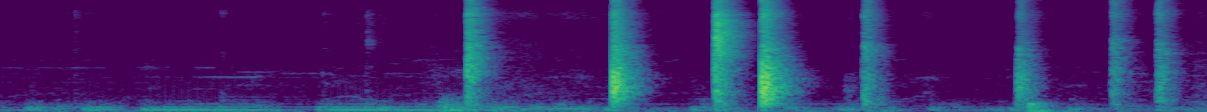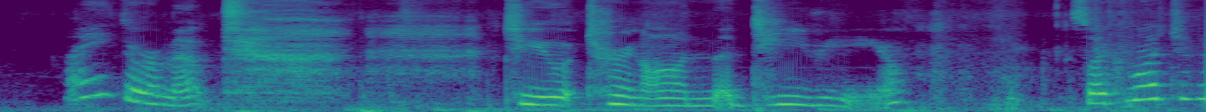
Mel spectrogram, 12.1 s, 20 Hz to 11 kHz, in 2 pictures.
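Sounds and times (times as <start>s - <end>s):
sharp hand claps: 2.3s - 4.5s, 5.1s - 6.0s.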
